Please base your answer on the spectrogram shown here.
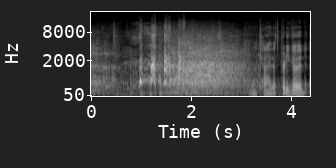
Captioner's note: laughter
